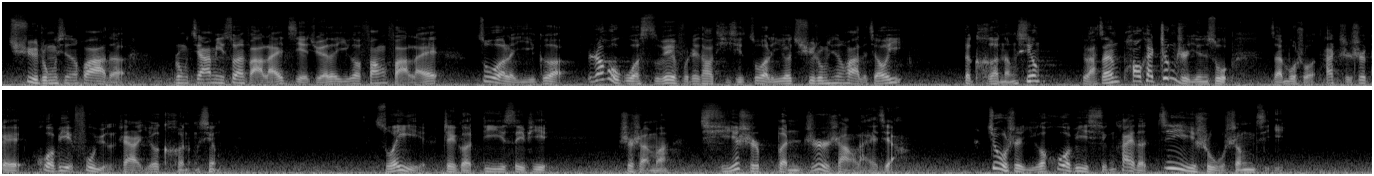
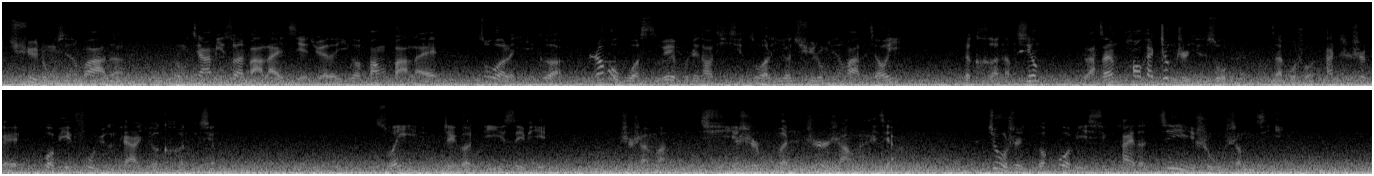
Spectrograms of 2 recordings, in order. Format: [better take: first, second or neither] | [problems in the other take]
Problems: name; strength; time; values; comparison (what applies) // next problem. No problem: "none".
first | low rumble; loud; throughout; 1 dB below the speech; faint in the first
